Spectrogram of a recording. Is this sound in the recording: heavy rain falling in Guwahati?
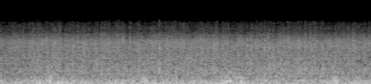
yes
